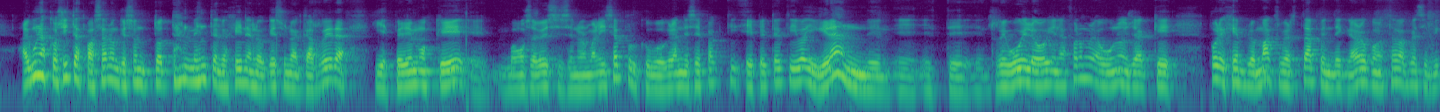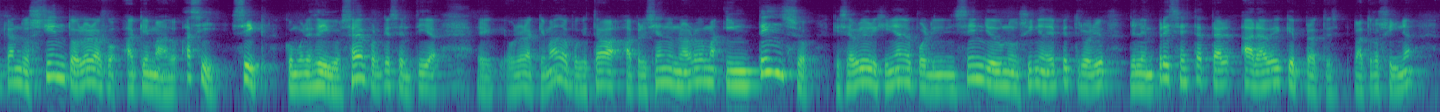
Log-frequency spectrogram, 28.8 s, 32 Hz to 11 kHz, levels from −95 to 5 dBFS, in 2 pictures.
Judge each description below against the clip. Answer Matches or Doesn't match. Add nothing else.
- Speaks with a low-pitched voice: Matches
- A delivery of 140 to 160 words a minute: Doesn't match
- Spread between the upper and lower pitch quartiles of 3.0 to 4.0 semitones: Doesn't match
